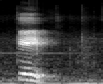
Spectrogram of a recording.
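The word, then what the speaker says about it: cape: तो यहां पर इ हो जाएगा साइलेंट। और हम क्या पढ़ेंगे इसे? केप। इ का साउंड जो है वो हमें सुनाई नहीं देता।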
